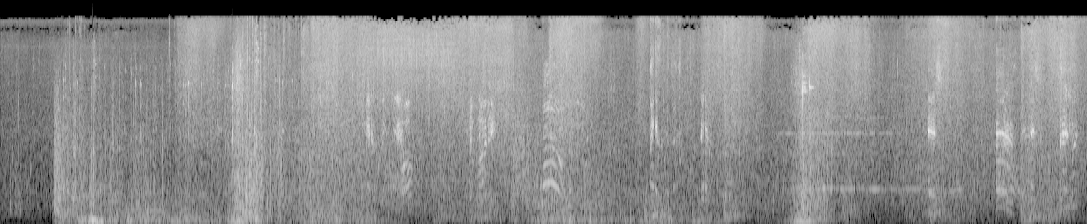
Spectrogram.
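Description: Rough sea waves rush and splash around a ship.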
